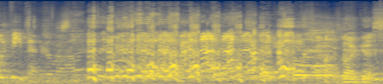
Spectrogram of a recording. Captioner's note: laughter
